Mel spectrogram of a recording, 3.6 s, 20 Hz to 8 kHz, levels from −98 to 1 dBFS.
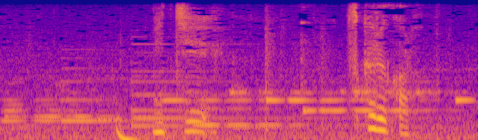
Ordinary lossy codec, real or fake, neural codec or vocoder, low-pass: none; real; none; 7.2 kHz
